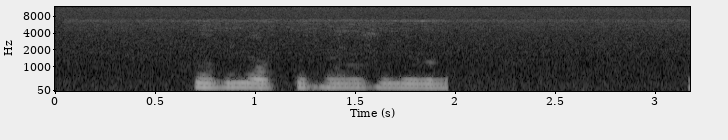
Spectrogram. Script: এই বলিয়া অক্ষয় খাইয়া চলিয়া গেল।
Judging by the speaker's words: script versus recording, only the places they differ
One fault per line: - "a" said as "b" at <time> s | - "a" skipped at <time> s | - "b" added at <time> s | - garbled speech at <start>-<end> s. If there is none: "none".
none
